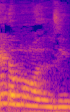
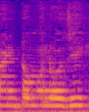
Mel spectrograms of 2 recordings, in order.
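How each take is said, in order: First: एंटोमोलॉजी as ento-MOL-jee; corrected pronunciation. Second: एंटोमोलॉजी as ento-mo-LOH-jee; mispronounced एंटोमोलॉजी. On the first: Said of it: "इसको बोलते हैं एंटोमोलॉजी". (एंटोमोलॉजी को एंटोमोल-जी बोलकर) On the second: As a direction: keep लॉजी a separate unit in एंटोमोलॉजी. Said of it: "मैं शुरू से यही पढ़ती". (एंटोमोलॉजी को एंटोमो-लोजी तोड़कर) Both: Shown as a demonstration.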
